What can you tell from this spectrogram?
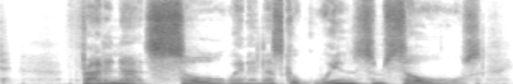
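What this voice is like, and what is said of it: Put-on Southern accent. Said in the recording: “I say it with a southern accent. It just feels right. ... I'm going to keep talking like that for the rest of the day.”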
